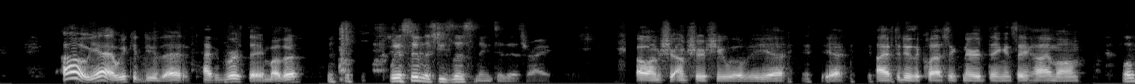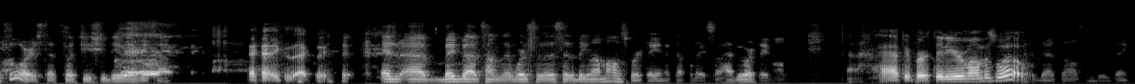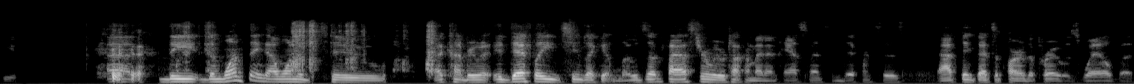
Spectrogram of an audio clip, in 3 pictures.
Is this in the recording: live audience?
no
